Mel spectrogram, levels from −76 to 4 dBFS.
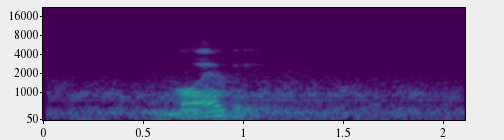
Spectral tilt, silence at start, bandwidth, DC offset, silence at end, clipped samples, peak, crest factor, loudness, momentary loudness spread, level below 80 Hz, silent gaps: -7.5 dB/octave; 0.05 s; 14 kHz; under 0.1%; 0 s; under 0.1%; -18 dBFS; 20 dB; -34 LUFS; 20 LU; -62 dBFS; none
